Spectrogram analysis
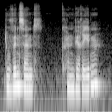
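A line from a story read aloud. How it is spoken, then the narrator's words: Mumbling. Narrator (German): nuschelte Adam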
